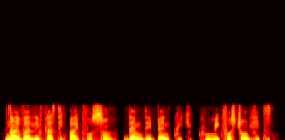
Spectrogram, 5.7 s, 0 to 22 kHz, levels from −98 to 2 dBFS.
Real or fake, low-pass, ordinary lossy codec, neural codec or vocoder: fake; 5.4 kHz; none; vocoder, 24 kHz, 100 mel bands, Vocos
